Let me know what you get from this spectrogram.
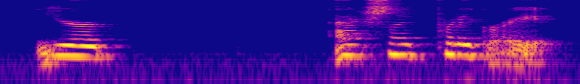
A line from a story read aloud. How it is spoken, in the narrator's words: he added, voice trailing off into a mumble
